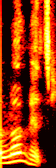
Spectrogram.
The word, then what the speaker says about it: learned: The "-ed" is pronounced as /ɪd/. Phát âm thay đổi, phần "-ed" đọc là /ɪd/ A learned scholar is not simply someone who has learned something.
